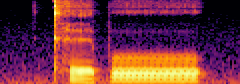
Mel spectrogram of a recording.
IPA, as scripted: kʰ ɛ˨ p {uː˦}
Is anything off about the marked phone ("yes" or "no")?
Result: yes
